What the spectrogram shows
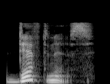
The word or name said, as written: deftness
